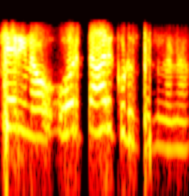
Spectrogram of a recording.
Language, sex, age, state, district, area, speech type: Tamil, female, 45-60, Tamil Nadu, Pudukkottai, rural, conversation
